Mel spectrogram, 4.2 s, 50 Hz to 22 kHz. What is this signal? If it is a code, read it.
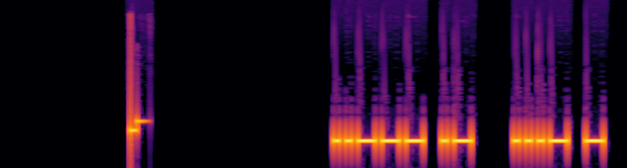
Morse code, heard as a keyed tone, about 30 wpm, 700 Hz. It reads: 2A VT
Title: Field Day Exchanges Encore - 30wpm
